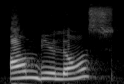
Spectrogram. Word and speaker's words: ambulance: For example, ambulance, jambon, lampe. Therefore, the following letter combination AN and AM have the same ah sound.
